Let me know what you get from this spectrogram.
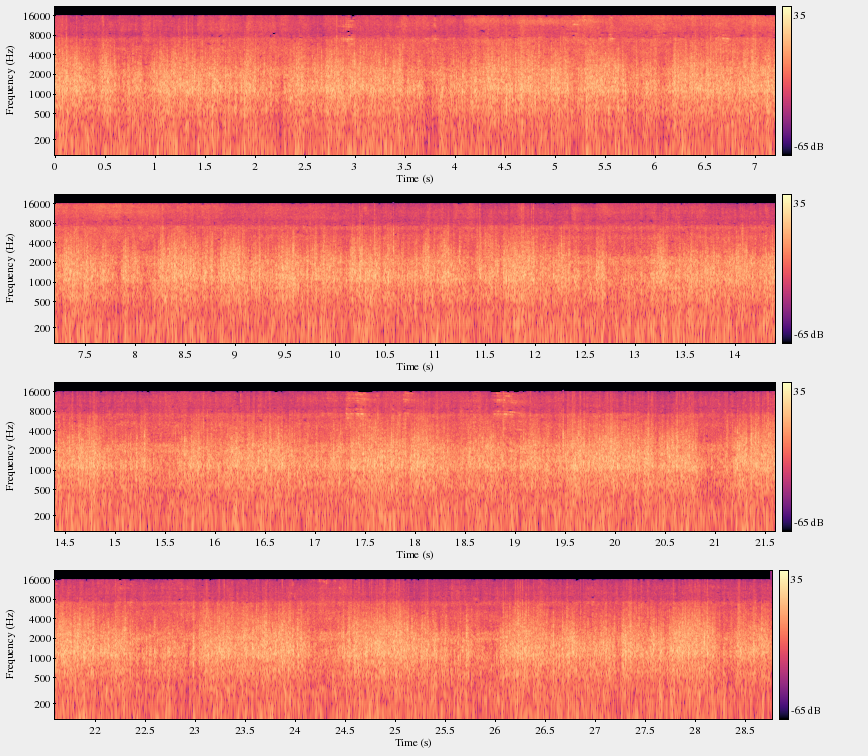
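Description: Diesel-hauled express passenger train running at speed, heard from on board: a steady rush of wheels on the rails mixed with wind noise on the microphone.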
